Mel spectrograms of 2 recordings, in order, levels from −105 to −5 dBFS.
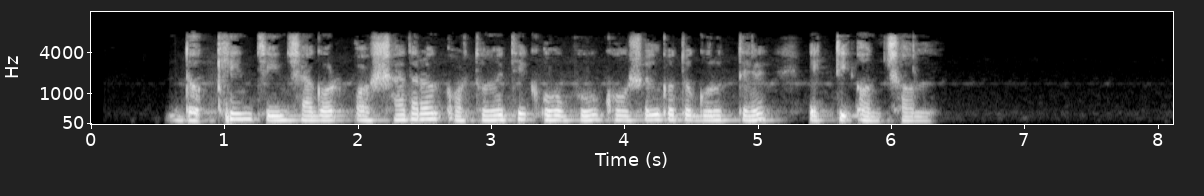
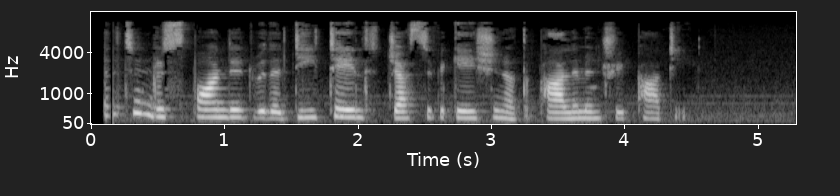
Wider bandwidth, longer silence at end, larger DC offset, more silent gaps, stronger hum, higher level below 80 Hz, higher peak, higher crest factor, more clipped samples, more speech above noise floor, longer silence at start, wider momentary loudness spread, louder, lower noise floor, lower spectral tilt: second, 7.8 kHz vs 11.5 kHz; first, 1.8 s vs 0.9 s; neither; neither; neither; first, -50 dBFS vs -78 dBFS; first, 0 dBFS vs -10 dBFS; about the same, 16 dB vs 20 dB; neither; first, 66 dB vs 36 dB; first, 0.6 s vs 0.1 s; second, 5 LU vs 10 LU; first, -16 LUFS vs -29 LUFS; first, -82 dBFS vs -64 dBFS; first, -6 dB/octave vs -3.5 dB/octave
